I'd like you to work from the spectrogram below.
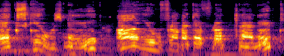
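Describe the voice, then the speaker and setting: The speaker is a man using a put-on character voice. His delivery is very slow. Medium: audio drama. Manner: brusque, impatient.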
